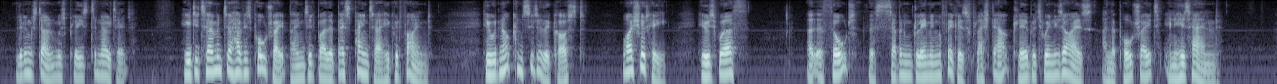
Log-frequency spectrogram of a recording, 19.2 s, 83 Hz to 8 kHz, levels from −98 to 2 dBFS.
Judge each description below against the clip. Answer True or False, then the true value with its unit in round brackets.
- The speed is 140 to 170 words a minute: True (155 wpm)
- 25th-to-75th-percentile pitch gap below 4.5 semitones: False (5.1 semitones)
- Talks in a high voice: False (130 Hz)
